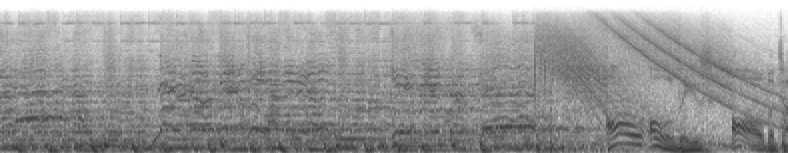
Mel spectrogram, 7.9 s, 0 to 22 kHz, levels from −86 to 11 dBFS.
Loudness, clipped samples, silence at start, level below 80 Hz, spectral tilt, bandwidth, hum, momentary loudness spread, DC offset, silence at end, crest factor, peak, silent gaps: -16 LUFS; under 0.1%; 0 s; -28 dBFS; -5 dB/octave; 16.5 kHz; none; 2 LU; under 0.1%; 0 s; 14 dB; -2 dBFS; none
